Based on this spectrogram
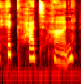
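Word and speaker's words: Thich Nhat Hanh: This comes from the book called Anger by the Buddhist monk, I believe you pronounce it Hik Hat Han, but I will put this in the show notes.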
